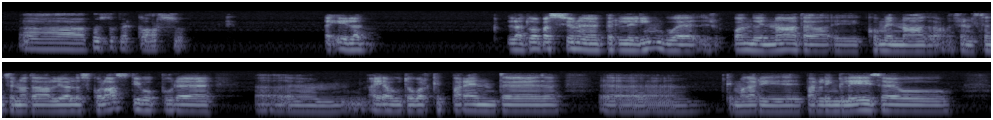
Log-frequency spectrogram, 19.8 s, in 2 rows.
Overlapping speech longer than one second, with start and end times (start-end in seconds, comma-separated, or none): none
